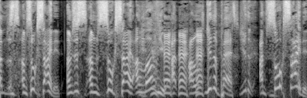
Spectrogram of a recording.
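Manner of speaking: fake, put-on over-excited voice. Teaching others a simple bit to do: put-on excited voice. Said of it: "I'll teach you how to do it. All you got to do is".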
